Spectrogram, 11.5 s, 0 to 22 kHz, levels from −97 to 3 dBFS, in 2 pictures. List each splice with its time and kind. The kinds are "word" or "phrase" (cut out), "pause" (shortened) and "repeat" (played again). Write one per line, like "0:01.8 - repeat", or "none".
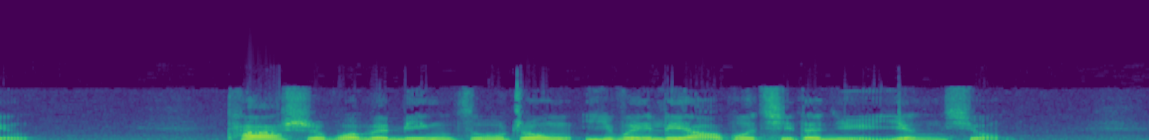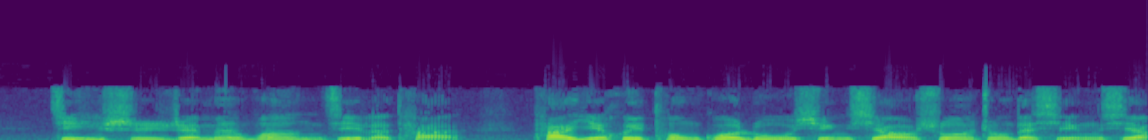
none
